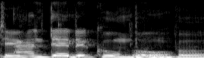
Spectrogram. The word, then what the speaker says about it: Antetokounmpo: How like is it pronounced? And isn't it Antetokounmpo? Yeah, I thought it was anti something. It's Antetokounmpo.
